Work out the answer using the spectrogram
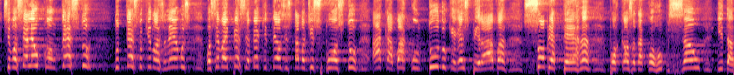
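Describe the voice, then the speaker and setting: A man preaches in a church, his voice sitting very high. He tells his story through acted dialogue, then builds to shouted calls to the congregation. Long reverb from the sanctuary trails every phrase. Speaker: pastor. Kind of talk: sermon.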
